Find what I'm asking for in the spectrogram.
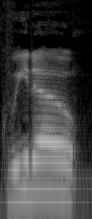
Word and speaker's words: Gweedo: Guido in 3D, I believe, and it took me like half the show to figure out, is Guido, because it's spelled G-W-E-E-D-O, But like we say Guido often on the show, right?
